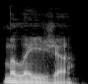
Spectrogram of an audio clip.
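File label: "malaysia", English; gcompris; geography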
